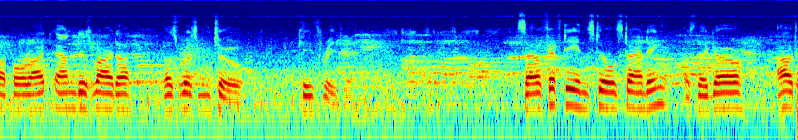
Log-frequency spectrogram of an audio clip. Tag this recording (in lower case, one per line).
speech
